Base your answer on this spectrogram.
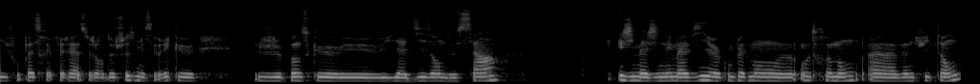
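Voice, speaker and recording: With monotone, flat intonation, this woman keeps a moderate pace. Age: 20s. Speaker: solo podcaster. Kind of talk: introspective solo monologue. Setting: bedroom at home.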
